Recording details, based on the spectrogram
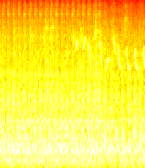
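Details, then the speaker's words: Trailer hydraulic lift before repair, after a wedged stone crushed and ripped out parts. It gives a heavy steady run with repeated high chirping squeals as the bed rises under load; the owner may need to cut and redo parts: squealing under load. "Okay, fired up. And let's see here. something not right. You can hear that."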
